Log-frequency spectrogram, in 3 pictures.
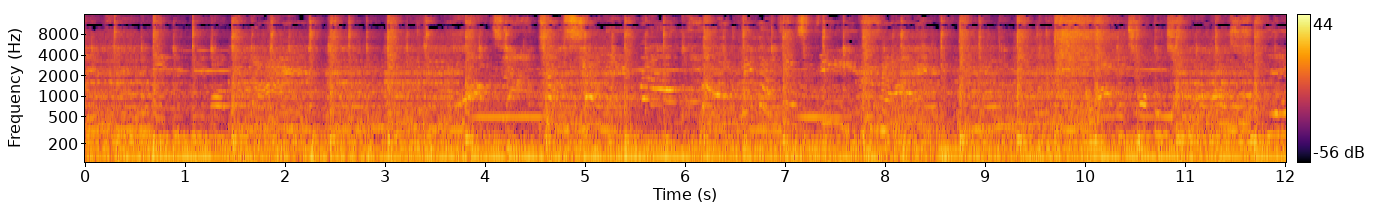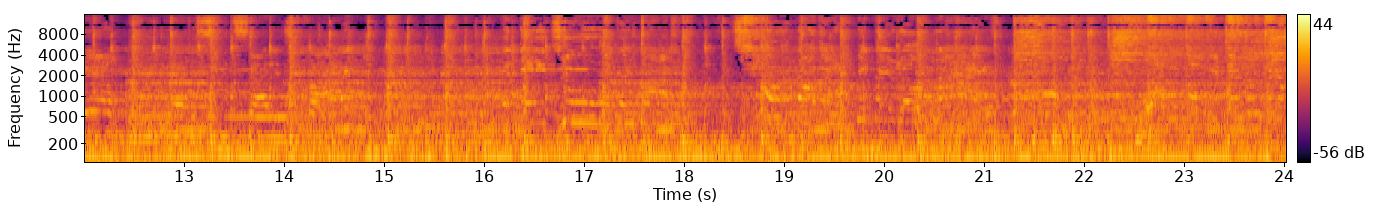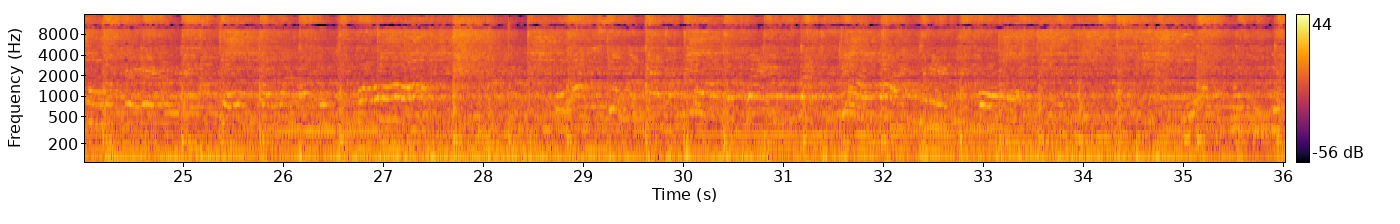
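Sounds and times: woman singing: 0.0 - 2.4, 3.5 - 8.8, 9.7 - 15.0, 16.0 - 36.0
rock band playing: 0.0 - 36.0.

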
